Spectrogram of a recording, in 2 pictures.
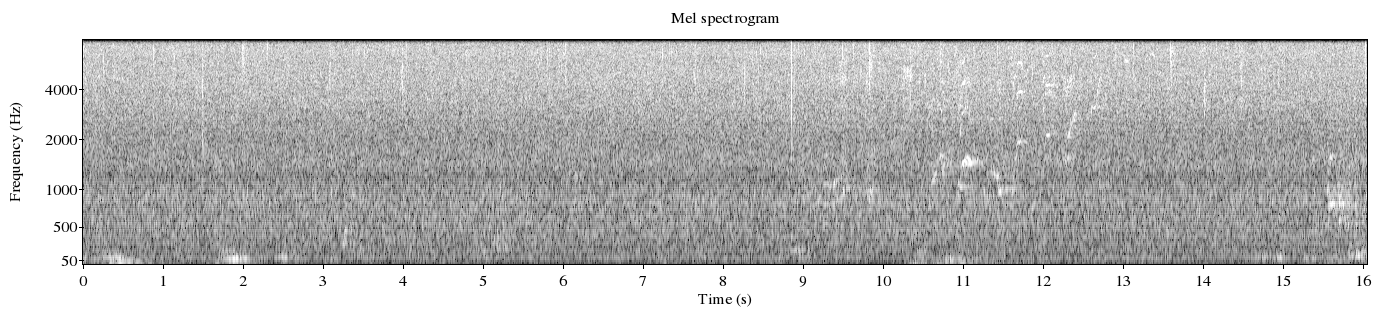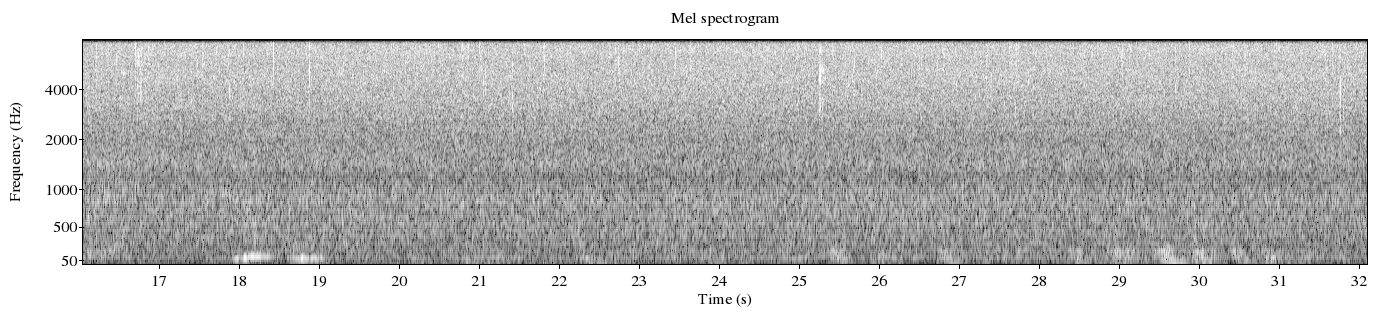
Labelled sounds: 9.3	9.5	humpback whale, 1.0 to 1.2 kHz
11.0	11.2	humpback whale, 1.4 to 1.6 kHz

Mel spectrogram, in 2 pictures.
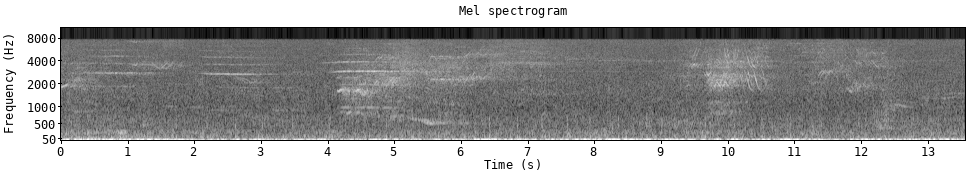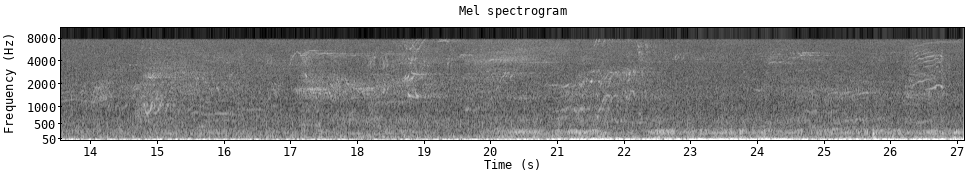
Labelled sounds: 4.0	7.2	killer whale, southern resident, 0.59 to 6.8 kHz
9.3	10.7	killer whale, southern resident, 0.80 to 6.5 kHz
14.6	15.8	killer whale, southern resident, 0.55 to 3.3 kHz
16.9	18.5	killer whale, southern resident, 0.87 to 5.5 kHz

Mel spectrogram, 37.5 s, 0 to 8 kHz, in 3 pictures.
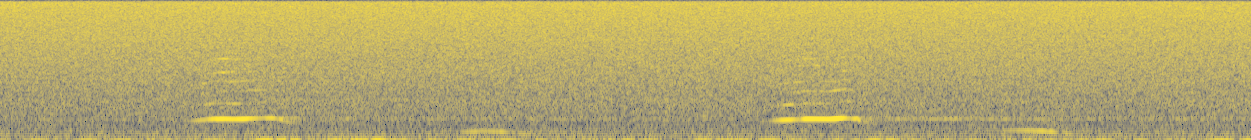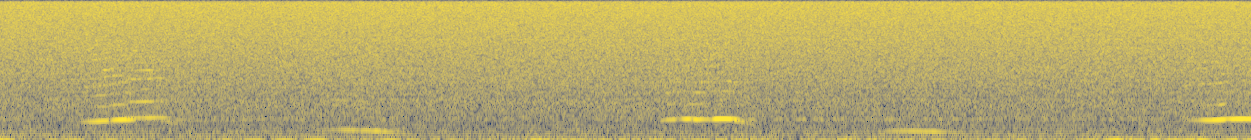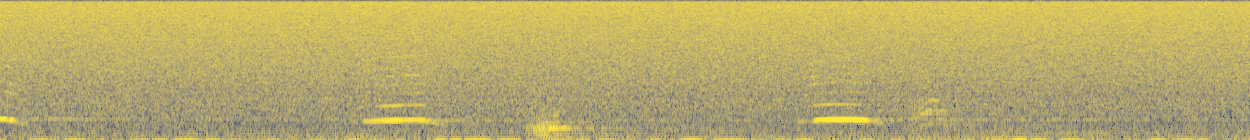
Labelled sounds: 2.1	2.4	humpback whale, 1.6 to 1.7 kHz

